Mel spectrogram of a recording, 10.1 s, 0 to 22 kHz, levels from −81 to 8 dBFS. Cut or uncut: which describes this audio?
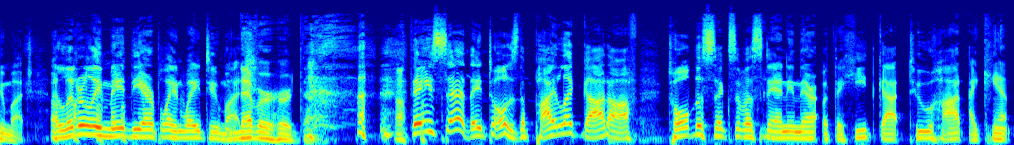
cut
